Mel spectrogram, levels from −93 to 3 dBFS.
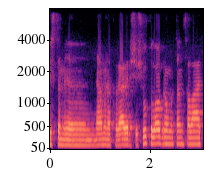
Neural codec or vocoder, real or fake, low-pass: none; real; 7.2 kHz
